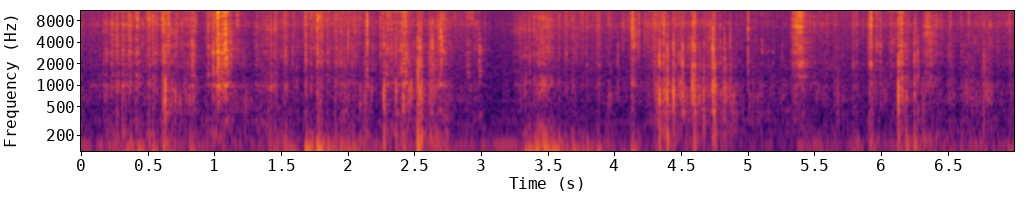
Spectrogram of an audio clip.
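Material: Soap.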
